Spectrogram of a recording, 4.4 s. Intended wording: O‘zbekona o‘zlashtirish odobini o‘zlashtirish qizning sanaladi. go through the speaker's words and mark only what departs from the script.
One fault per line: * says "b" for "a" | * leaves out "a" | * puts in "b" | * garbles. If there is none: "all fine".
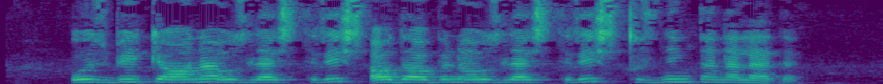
all fine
